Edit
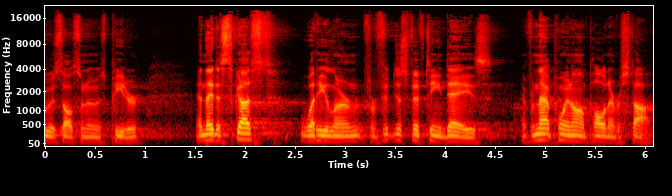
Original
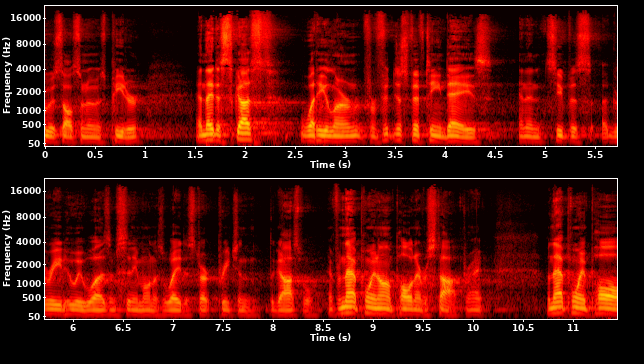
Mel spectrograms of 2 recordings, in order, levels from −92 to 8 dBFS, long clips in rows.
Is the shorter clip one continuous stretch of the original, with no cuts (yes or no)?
no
